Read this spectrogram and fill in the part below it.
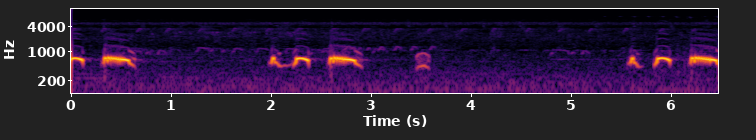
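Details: Dove calling to lure wild doves into a trap: paired low coos, a short one then a drawn-out falling one, repeated several times with gaps, one faint soft note between.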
